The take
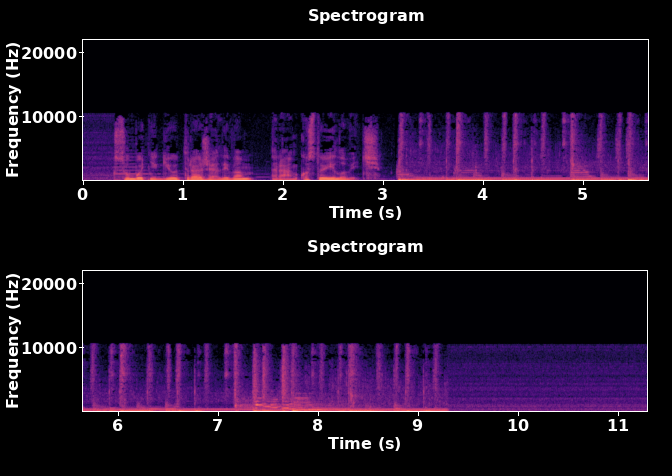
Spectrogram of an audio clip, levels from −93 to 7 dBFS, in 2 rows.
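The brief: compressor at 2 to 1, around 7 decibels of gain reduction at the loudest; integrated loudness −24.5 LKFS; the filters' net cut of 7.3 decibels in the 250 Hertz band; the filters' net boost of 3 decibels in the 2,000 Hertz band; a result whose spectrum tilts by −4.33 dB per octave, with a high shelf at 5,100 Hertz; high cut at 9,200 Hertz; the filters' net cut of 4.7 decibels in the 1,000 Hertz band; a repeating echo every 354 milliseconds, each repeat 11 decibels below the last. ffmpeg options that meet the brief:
ffmpeg -i in.wav -af "lowpass=9200,equalizer=frequency=250:width_type=o:gain=-9,equalizer=frequency=1000:width_type=o:gain=-6.5,equalizer=frequency=2000:width_type=o:gain=4.5,highshelf=frequency=5100:gain=7,acompressor=threshold=-33dB:ratio=2,aecho=1:1:354|708|1062:0.282|0.0789|0.0221,volume=12dB" out.wav

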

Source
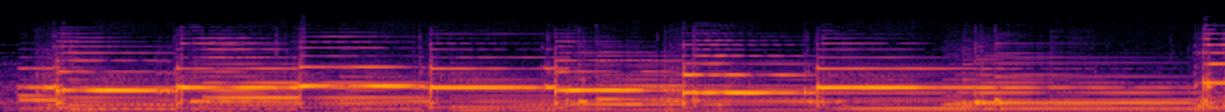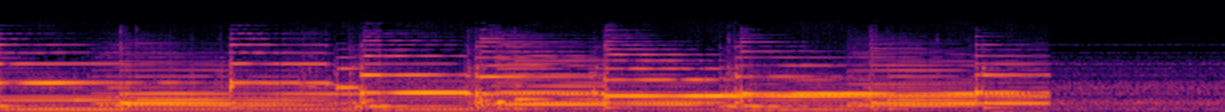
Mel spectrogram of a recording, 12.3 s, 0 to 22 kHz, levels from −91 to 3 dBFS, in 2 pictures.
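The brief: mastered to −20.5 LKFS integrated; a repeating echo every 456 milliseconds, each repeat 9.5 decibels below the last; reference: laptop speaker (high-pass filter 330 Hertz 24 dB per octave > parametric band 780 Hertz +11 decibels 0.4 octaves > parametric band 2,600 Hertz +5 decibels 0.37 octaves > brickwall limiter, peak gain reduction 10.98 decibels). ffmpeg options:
ffmpeg -i in.wav -af "highpass=frequency=330:width=0.5412,highpass=frequency=330:width=1.3066,equalizer=frequency=780:width_type=o:width=0.4:gain=11,equalizer=frequency=2600:width_type=o:width=0.37:gain=5,aecho=1:1:456|912|1368|1824:0.335|0.111|0.0365|0.012,alimiter=limit=-13dB:level=0:latency=1" out.wav

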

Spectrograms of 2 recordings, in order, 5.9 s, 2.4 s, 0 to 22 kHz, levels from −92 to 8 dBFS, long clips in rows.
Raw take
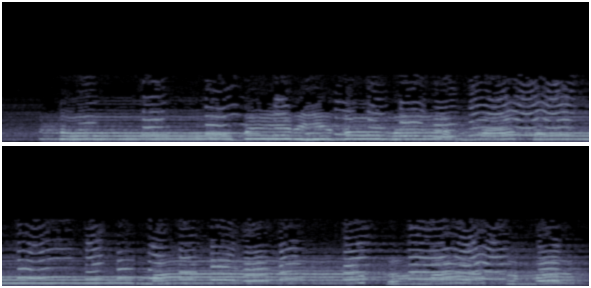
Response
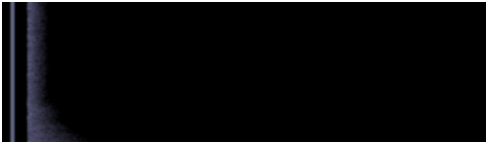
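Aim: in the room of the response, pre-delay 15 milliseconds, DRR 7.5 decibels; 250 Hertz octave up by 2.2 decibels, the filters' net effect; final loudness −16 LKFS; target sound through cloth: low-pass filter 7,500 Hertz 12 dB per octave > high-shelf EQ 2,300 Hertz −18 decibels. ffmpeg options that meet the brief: -filter_complex "[0:a]equalizer=frequency=250:width_type=o:gain=5,asplit=2[link_01][link_02];[1:a]atrim=start_sample=2205,adelay=15[link_03];[link_02][link_03]afir=irnorm=-1:irlink=0,volume=-5dB[link_04];[link_01][link_04]amix=inputs=2:normalize=0,lowpass=7500,highshelf=frequency=2300:gain=-18,volume=15dB"

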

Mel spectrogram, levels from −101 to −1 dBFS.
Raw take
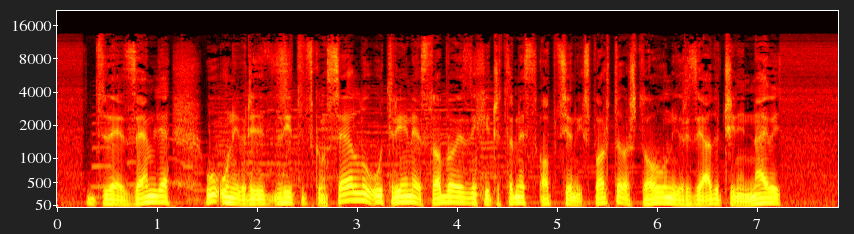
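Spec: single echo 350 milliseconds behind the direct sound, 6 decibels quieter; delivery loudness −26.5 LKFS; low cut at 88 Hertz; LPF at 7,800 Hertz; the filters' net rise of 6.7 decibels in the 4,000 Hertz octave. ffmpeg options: ffmpeg -i in.wav -af "highpass=88,lowpass=7800,equalizer=frequency=4000:width_type=o:gain=9,aecho=1:1:350:0.501,volume=-4.5dB" out.wav

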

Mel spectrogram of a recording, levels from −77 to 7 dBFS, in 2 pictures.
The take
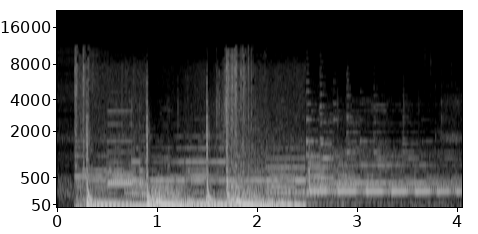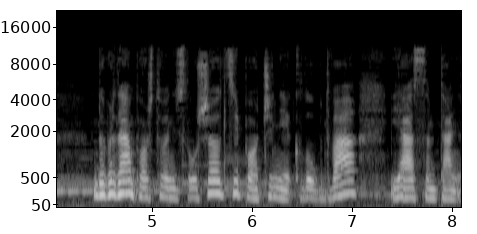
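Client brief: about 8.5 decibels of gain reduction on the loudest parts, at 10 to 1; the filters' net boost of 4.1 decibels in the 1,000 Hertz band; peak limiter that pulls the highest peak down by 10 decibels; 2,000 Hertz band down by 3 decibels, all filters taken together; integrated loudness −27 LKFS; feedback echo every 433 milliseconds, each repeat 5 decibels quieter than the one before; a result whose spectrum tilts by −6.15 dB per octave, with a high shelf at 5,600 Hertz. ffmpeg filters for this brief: ffmpeg -i in.wav -af "equalizer=frequency=1000:width_type=o:gain=6.5,equalizer=frequency=2000:width_type=o:gain=-7,highshelf=frequency=5600:gain=-7,acompressor=threshold=-23dB:ratio=10,alimiter=limit=-23dB:level=0:latency=1,aecho=1:1:433|866|1299|1732|2165|2598|3031:0.562|0.315|0.176|0.0988|0.0553|0.031|0.0173,volume=4.5dB" out.wav

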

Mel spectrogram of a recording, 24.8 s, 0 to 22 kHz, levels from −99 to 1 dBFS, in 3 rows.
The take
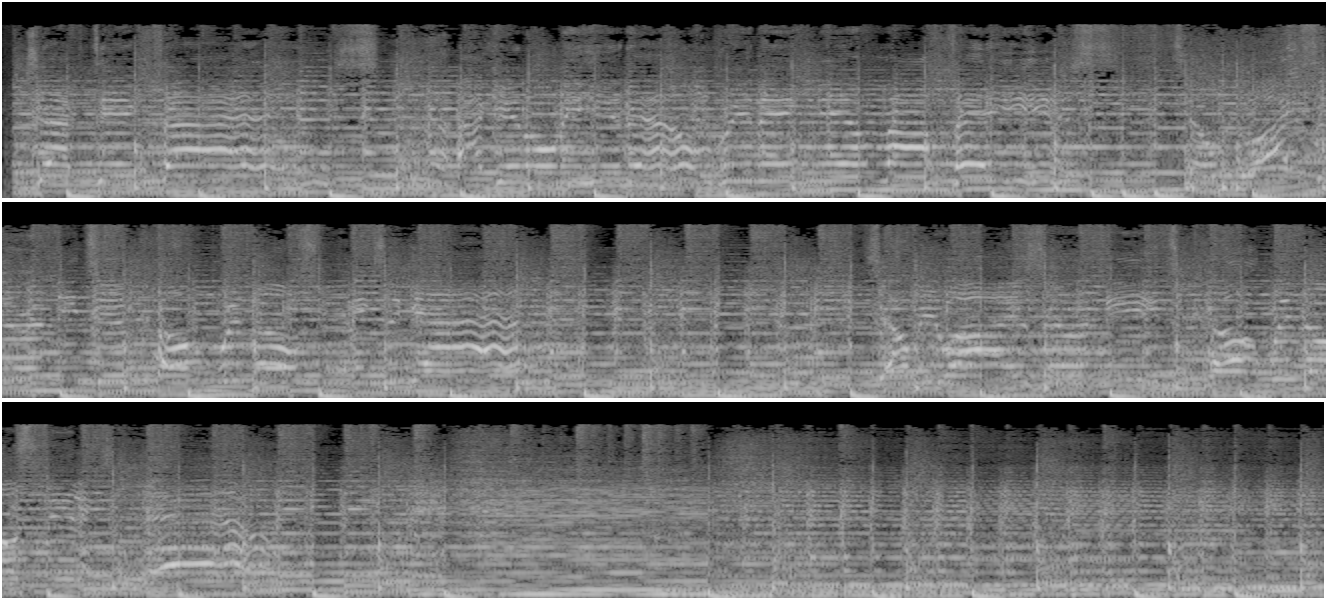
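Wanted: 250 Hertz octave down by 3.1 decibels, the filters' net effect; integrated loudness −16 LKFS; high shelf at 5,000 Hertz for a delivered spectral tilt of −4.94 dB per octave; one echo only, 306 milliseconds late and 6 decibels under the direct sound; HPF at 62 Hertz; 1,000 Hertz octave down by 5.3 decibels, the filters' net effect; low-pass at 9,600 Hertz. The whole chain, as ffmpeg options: ffmpeg -i in.wav -af "highpass=62,lowpass=9600,equalizer=frequency=250:width_type=o:gain=-4,equalizer=frequency=1000:width_type=o:gain=-6,highshelf=frequency=5000:gain=-7.5,aecho=1:1:306:0.501,volume=12dB" out.wav

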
